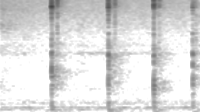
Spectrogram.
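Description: Four faint, sharp clicks of a computer mouse, about half a second apart, pressing buttons on an on-screen calculator.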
